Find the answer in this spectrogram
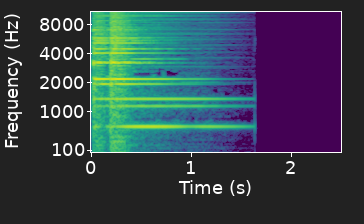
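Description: Notification-bell sound effect: a single bright bell ding with a sharp start, ringing out and fading away over about a second and a half.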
